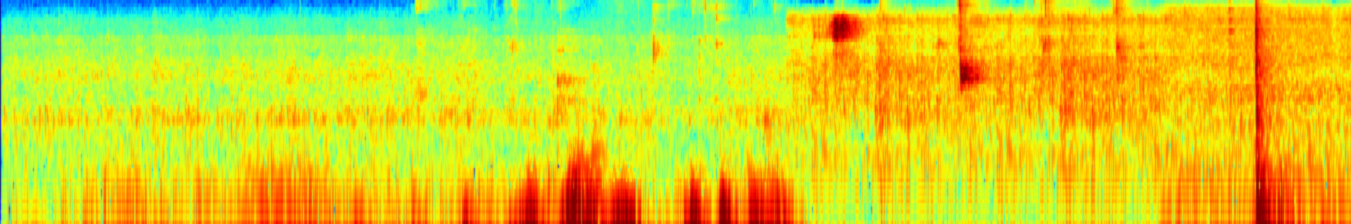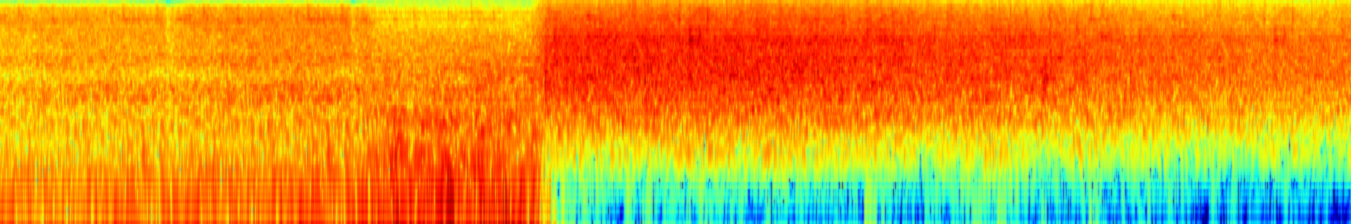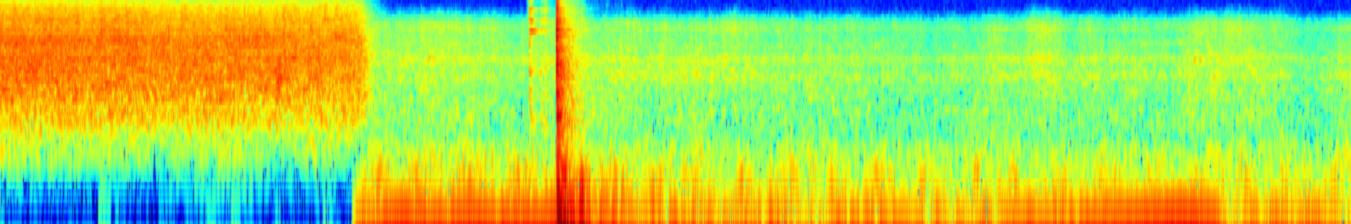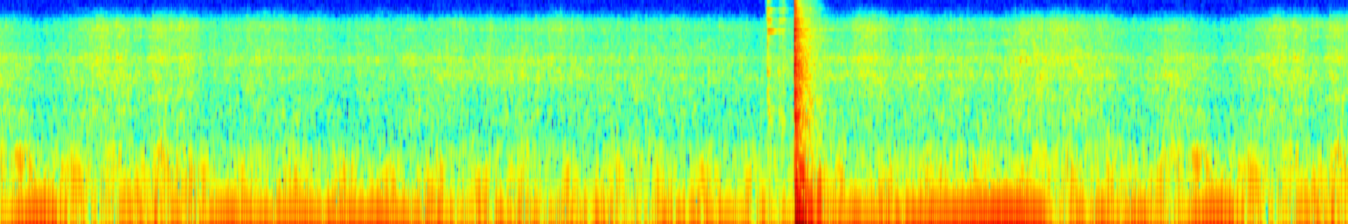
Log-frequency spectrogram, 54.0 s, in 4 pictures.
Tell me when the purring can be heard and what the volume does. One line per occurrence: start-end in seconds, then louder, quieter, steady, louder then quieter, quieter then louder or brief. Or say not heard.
not heard.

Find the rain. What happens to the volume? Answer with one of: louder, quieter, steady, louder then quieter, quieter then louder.
louder then quieter.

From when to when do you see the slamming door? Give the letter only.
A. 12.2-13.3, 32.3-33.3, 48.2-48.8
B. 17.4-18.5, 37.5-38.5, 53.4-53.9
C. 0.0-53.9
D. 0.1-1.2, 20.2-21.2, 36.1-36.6
A.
